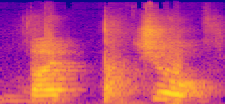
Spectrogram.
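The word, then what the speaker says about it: بچوں: अब देखिए, बच्चों में चे को हम दो बार पढ़ रहे हैं, तो कौन सा सिंबल उसके ऊपर लगा हुआ होगा? क्या चीज लगी होगी? तशदीद। तशदीद। बच्चों।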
